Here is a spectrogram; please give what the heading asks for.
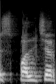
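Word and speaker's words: sepulchre: तो स्पल्चर पढ़ लो, थोड़ा सा आसान हो जाएगा। तो मैं कह रहा था ना प्रोनाउंसिएशन कभी कभी चेंज करना, सो सेपल्चर इसको पढ़ो, क्या पढ़ो, सेपल्चर।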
